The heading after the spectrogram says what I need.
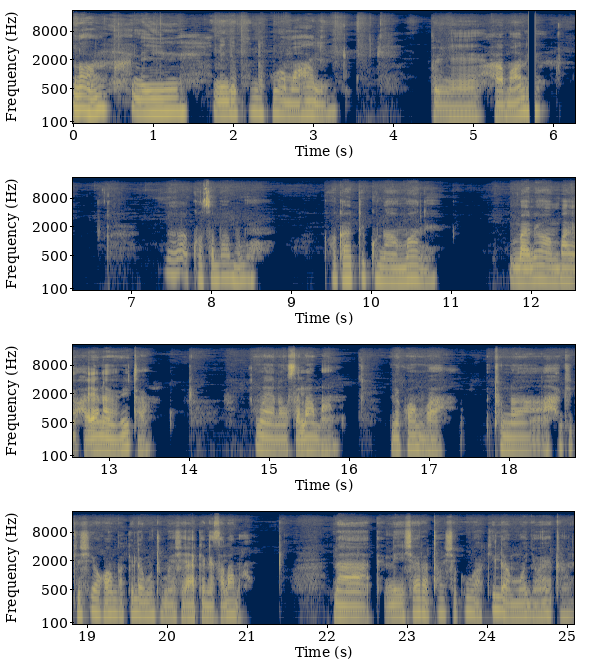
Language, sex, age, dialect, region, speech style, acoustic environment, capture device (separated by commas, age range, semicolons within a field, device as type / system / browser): Swahili, male, 18-24, Kenya - Nairobi Sheng-influenced, Kenya, happy, appliances; silence, mobile / Linux / Chrome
